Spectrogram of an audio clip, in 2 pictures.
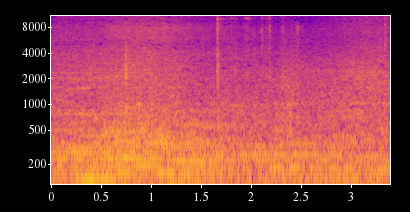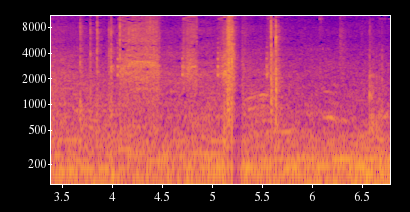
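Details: Honda Beat ESP, brought in for a rattling noise in the CVT area, after CVT service: smooth, even low drone from the drive belt and clutch with no rattle or clatter; normal CVT running.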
